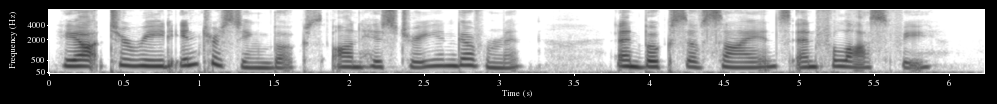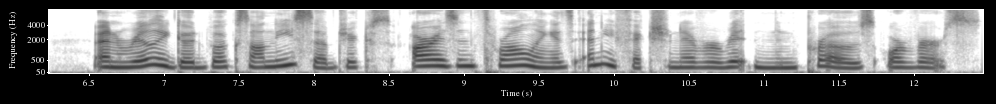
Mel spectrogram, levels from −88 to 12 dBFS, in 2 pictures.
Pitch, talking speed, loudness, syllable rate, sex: 230 Hz, 170 wpm, -20 LUFS, 5.3 syllables/s, female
